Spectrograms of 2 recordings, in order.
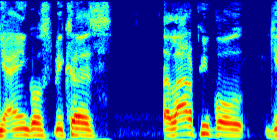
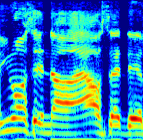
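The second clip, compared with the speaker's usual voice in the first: normal talking voice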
